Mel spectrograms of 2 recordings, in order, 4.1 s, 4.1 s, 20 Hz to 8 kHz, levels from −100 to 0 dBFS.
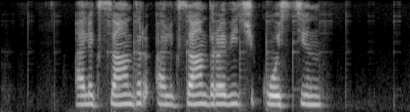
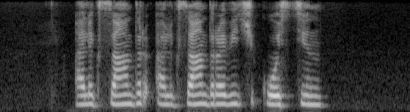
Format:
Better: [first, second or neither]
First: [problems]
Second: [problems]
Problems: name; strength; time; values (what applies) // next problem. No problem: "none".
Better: second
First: noise reduction (neural separator model SepFormer DNS4)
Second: none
